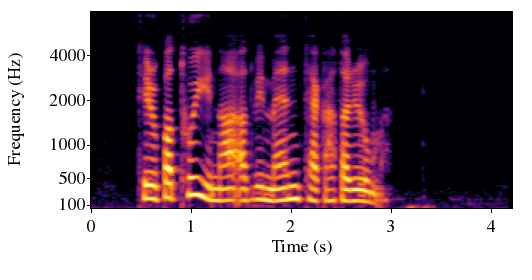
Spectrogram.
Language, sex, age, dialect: Faroese, female, 15-35, Norðuroyggjar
